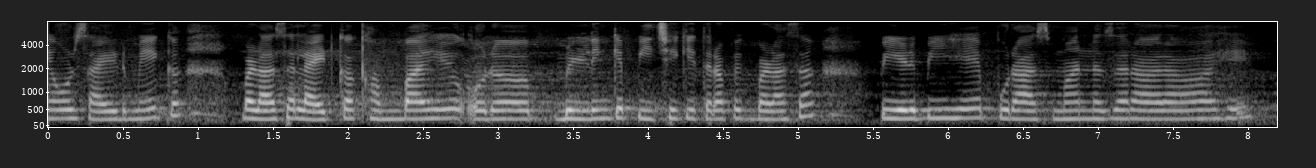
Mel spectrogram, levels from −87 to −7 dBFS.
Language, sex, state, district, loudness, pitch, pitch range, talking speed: Hindi, female, Bihar, Bhagalpur, -33 LUFS, 245 Hz, 240-260 Hz, 205 wpm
